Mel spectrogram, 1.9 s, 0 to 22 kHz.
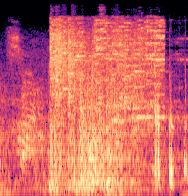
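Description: Glass shatters in a Dreams animation on PS4/PS5, a sudden broad crash of breaking glass that spreads into a sustained bright scatter of shards and ends in a few sharp tinkling hits.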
